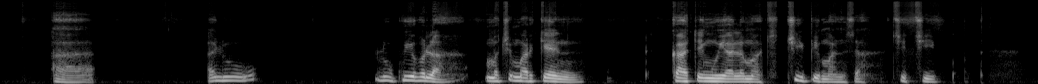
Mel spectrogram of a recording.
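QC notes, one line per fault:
No faults to flag here, the speech runs along with nothing catching the ear.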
